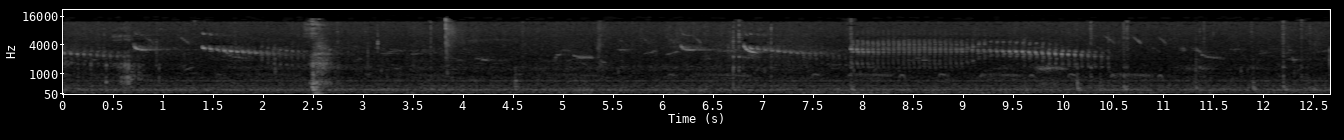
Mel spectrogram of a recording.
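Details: Dwarf mongooses in Africa give high, chirping alarm calls, sweeping notes repeated by several animals, while wild dogs move nearby hunting toward impala and nyala.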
